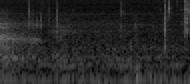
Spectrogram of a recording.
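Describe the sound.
Faint clicks of a computer mouse while browsing web pages: a few scattered, sharp ticks over low hiss, with a small cluster near the end.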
